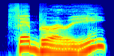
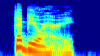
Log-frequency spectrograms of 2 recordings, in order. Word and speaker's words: February: In my case, I would never pronounce the R after the B. So I would not say February, because that's a very difficult consonant cluster. So many, many native speakers pronounce February.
